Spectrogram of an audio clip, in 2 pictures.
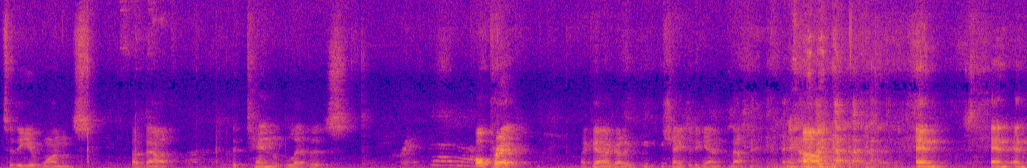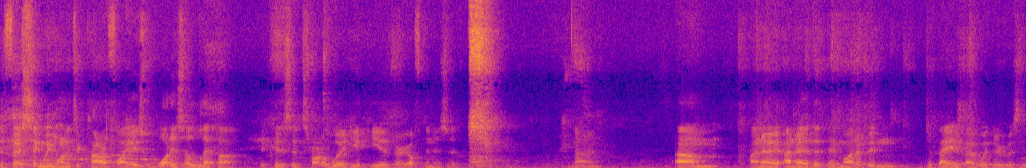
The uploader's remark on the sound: Homily for some of the little children at St John the Baptist Catholic Primary School, delivered in the classroom.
